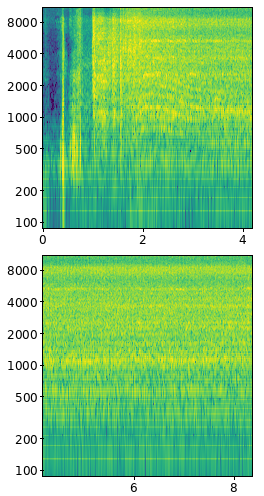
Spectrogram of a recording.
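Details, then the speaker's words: Honda CR-V: after engine start, a loud, harsh, steady whirring whine from a worn AC compressor bearing over the running engine; fix is removing the belt and alternator to take out the compressor and replace the bearing. "Bila engine dihidupkan, bearing kompresor akan bunyi berdesing dan bunyi itu memang kuat dan ya semestinya lah sangat mengganggu ya untuk pemanduan buat siapa saja yang mengalami masalah ini."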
